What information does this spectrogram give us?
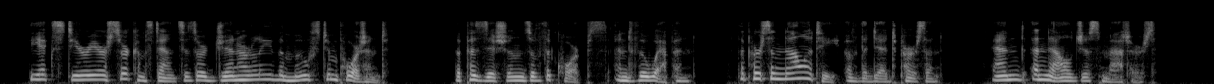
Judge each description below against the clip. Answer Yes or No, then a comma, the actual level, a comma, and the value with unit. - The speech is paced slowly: Yes, slow, 120 wpm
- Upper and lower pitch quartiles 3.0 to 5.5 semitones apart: Yes, average, 4.9 semitones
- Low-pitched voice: No, medium, 185 Hz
